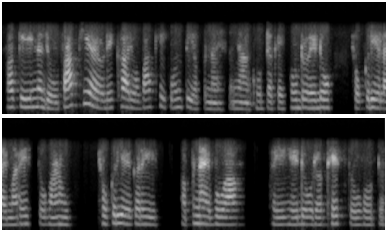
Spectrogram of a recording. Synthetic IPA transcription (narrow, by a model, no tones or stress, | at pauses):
baːkiɪnə̆d͡ʑoːbaːkʰijəɗeːkʰaːɾijõbaːkʰikoːnt̪iɐpnaːesɐɲãːɡʱoːʈəkʰeːɡʱoːɖoeːɗo | t͡ʃʰoːkɾijəlaːimɐɾeːst̪omaːɳ̤ũ | t͡ʃʰoːkɪɾijəkəɾei | ɐpnaːebʊaː | ɐieːɗoɾɐkʰeːst̪oɡʱoːʈ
